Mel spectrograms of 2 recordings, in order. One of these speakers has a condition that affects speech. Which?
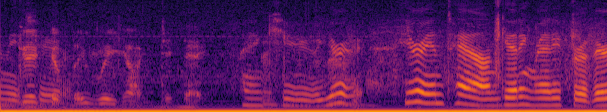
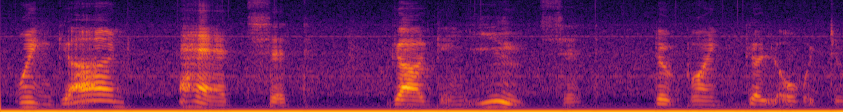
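The second: cerebral palsy; from birth, 18 minutes oxygen deprivation at birth; affected by oxygen deprivation at birth.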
